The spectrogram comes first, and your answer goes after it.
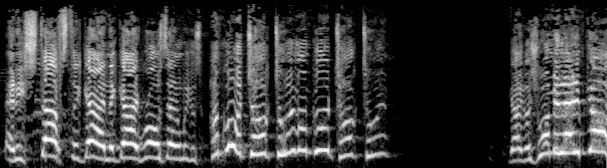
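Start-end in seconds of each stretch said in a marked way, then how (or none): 2.1-3.9 pleading trespasser. Retold or imitated. 5.4-6.1 calling out. Retold or imitated. Driver calling across.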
